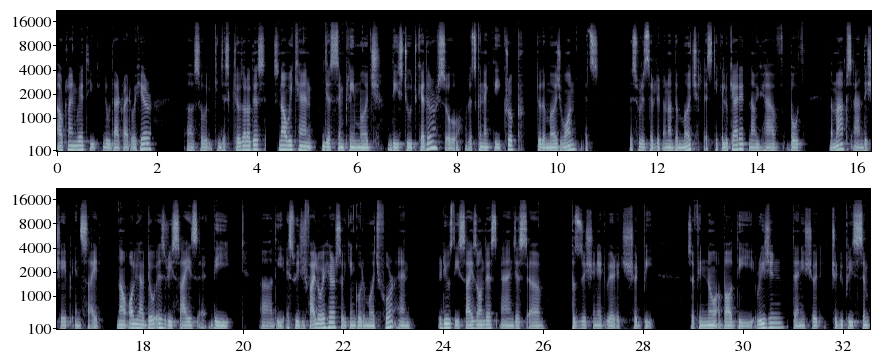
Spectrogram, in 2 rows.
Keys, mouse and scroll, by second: 0.2 click, 2.2 click, 4.1 ctrl+scroll, 8.7 click, 12.7 click, 16.0 ctrl+scroll, 17.5 click, 22.3 click, 23.7 click, 26.5 ctrl+scroll, 29.0 scroll, 29.2 click.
